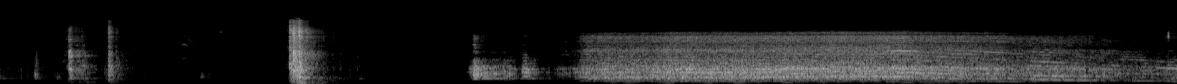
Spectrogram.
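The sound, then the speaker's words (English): A few sharp clicks and a heavy thump, then the engine of a 1939 sport roadster sputters, catches and settles into a steady, rumbling roar that carries on without pause as the car drives off. No one speaks. “That's a snappy little bus, this sport roadster of yours.”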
